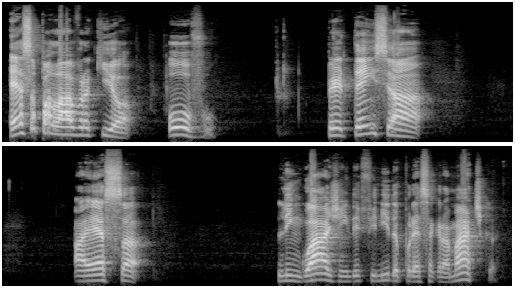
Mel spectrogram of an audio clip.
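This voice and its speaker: A Brazilian man lecturing over a video call, with a high, bright voice and a gravelly edge. He walks through the example one step at a time and keeps pointing things out as he goes. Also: slow, long pauses. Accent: Brazilian Portuguese. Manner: explains step by step, often pointing with "ó". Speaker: university lecturer. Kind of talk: online class lecture.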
